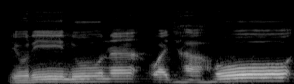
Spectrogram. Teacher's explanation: Ini mad silah qasiroh tetap harus dibaca panjang 2 harokat.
